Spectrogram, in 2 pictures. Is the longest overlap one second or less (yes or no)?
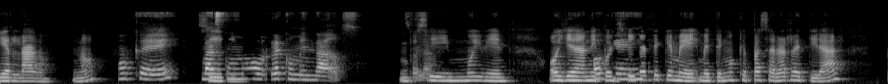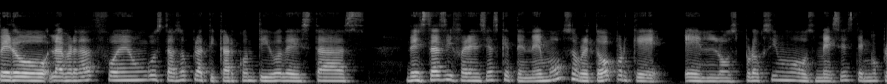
yes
